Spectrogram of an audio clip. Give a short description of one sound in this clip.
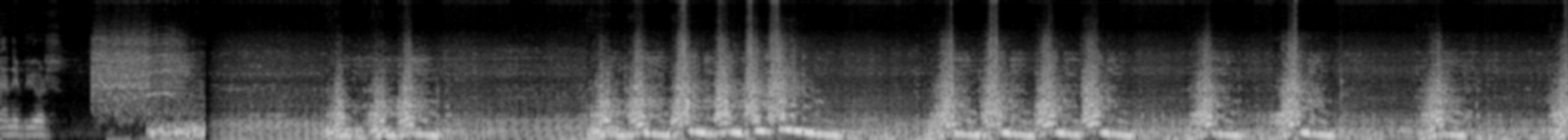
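A motorcycle engine starts up and idles with a deep rumble.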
